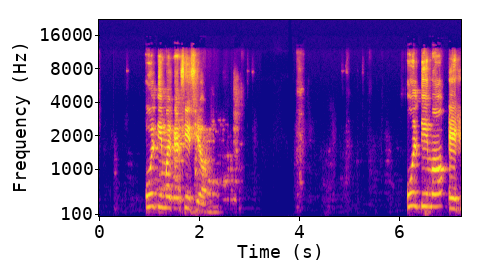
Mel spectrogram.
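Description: A man talks calmly through an online call.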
